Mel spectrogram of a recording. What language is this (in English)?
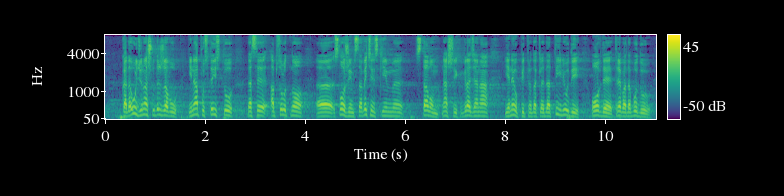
Serbian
